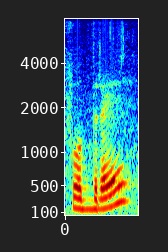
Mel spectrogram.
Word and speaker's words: foudre: not barrels, tanks, which in French it's called foudre. I don't know if I'm saying that right, but it's spelled I see it in all my wine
